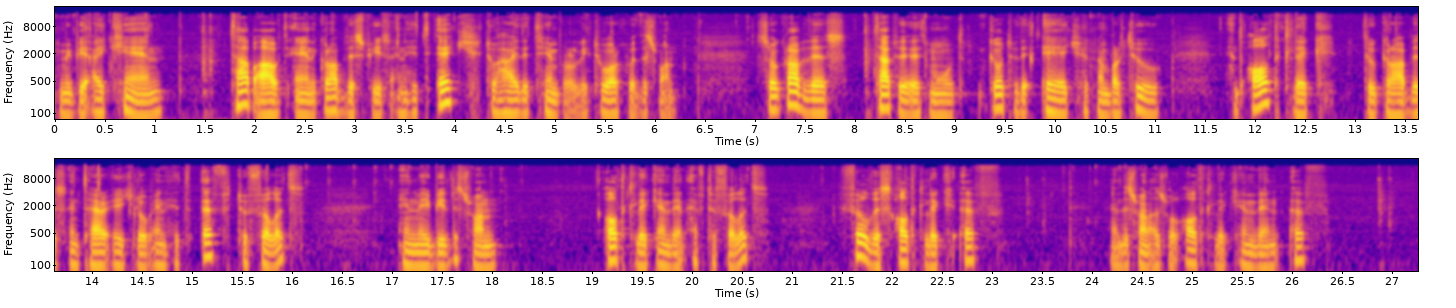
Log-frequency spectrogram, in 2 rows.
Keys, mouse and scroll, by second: 1.3 Tab, 4.1 h, 4.9 middle click, 6.7 click, 8.1 Tab, 10.0 2, 15.0 f, 16.0 middle click, 16.5 shift+middle click, 16.9 middle click, 19.7 f, 20.2 middle click, 23.9 middle click, 23.9 f, 24.8 alt+click, 26.8 f.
